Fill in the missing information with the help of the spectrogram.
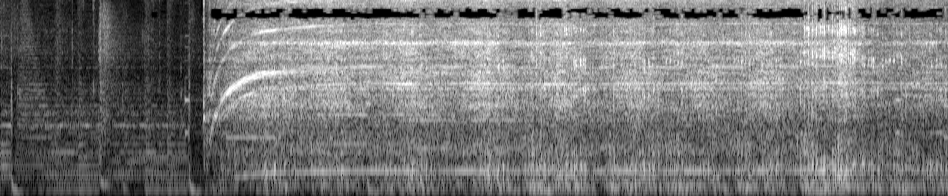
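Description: Electric mixer switched on about one and a half seconds in, its motor whining up to speed and then running steadily as the beaters whip an egg into creamed butter and sugar.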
